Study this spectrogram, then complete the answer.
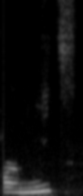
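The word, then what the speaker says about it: Harmeet: harmed her meat her name her name is pronounced har meets dylan claps back on twitter and says like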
